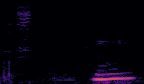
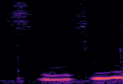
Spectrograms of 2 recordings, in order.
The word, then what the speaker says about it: SUSY: and he said that he's actually heard it called Susie, so like abbreviated SUSY, and he said he'd only ever heard people say Susie, but it could be pronounced Susie, I guess.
